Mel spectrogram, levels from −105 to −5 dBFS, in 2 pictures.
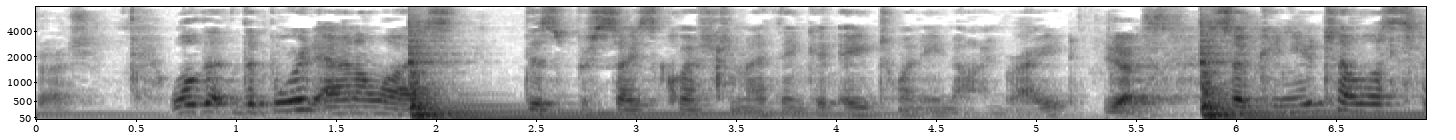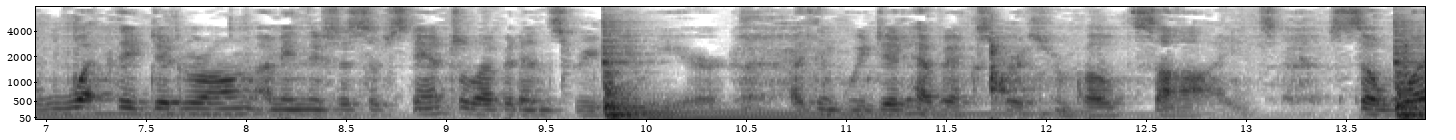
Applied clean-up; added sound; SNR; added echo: none; Bowed string instrument; 2 dB; reverberation time 0.2 s.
